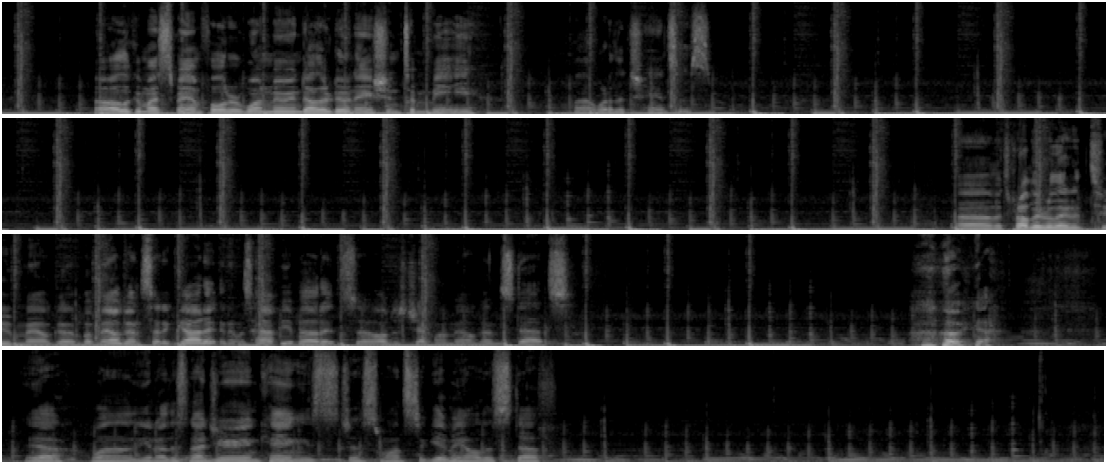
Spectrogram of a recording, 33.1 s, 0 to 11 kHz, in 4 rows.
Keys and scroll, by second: 32.9 super+k.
